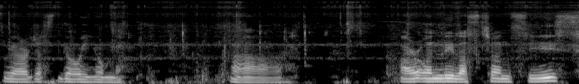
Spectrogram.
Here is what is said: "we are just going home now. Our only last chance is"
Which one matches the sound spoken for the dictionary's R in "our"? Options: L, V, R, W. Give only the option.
R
